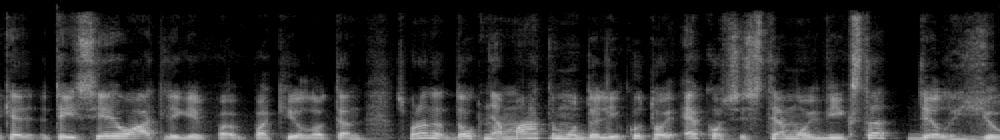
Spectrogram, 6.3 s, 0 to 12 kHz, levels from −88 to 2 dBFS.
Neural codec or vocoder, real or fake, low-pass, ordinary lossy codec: none; real; 10.8 kHz; AAC, 64 kbps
